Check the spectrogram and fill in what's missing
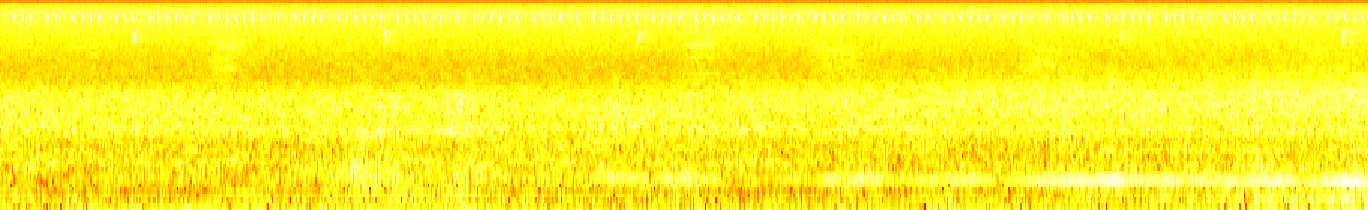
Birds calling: Northern Cardinal (Cardinalis cardinalis)

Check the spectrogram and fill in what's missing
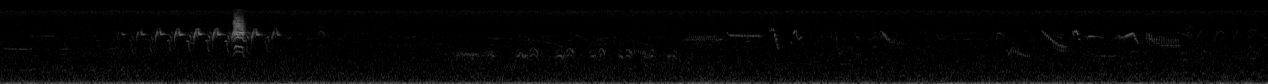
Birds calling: Hawaii Amakihi (Chlorodrepanis virens), Eurasian Skylark (Alauda arvensis), Erckel's Francolin (Pternistis erckelii)

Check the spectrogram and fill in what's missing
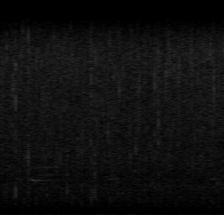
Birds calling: Wood Thrush (Hylocichla mustelina)

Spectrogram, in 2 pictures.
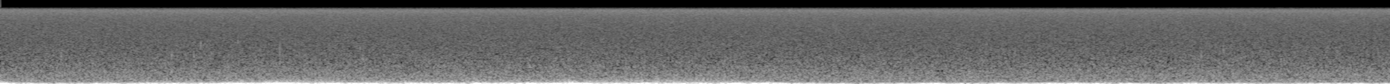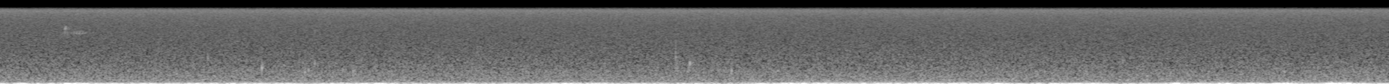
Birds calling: Rock Wren (Salpinctes obsoletus)

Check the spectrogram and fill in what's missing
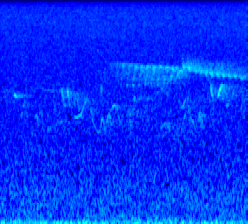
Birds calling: Orange-crowned Warbler (Leiothlypis celata), Black-headed Grosbeak (Pheucticus melanocephalus)

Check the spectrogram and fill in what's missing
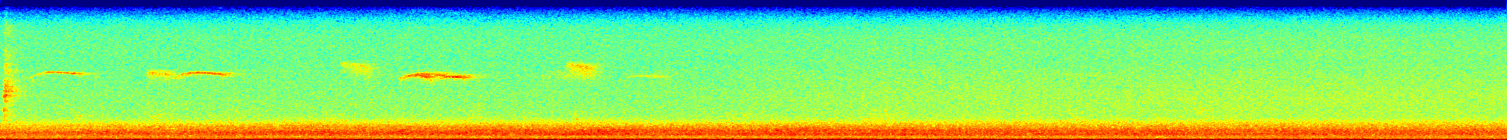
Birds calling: Cedar Waxwing (Bombycilla cedrorum)

